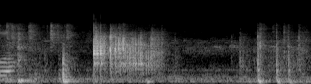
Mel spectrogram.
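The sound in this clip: Rolling d20 dice clatter during a tabletop role-playing skill challenge: a few sharp plastic clicks and rattles, with one denser burst of tumbling near the middle and more taps toward the end.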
